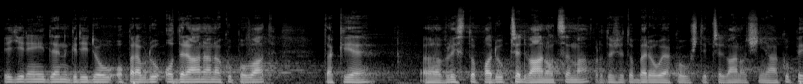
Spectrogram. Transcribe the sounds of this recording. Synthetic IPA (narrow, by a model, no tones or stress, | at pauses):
jɛɟɪnɛjdɛnɡdɪdo̞wʔo̞pɾavduʔo̞d̪ɾaːnanakupo̞vat̪ː | akjɛ | vlɪst̪o̞padupr̝̥ɛdvaːno̞t͡sɛmapɾo̞t̪o̞ʒɛt̪o̞bɛɾo̞wjakouʃt̪ɪpr̥ɛdvaːnot͡ʃɲiːnaːkupɪ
